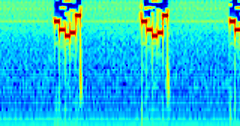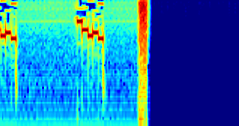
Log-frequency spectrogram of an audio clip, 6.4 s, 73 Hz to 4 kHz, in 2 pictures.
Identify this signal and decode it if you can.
Five-tone selective call (ZVEI), heard as quick runs of five tones, tones of about 70 ms. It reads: 85340 85340 85342 85342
